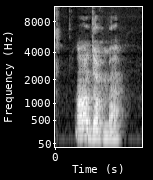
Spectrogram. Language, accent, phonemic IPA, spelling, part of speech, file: French, Canada, /ɑ̃.dɔʁ.mɛ/, endormais, verb, LL-Q150 (fra)-endormais.wav
- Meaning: first/second-person singular imperfect indicative of endormir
